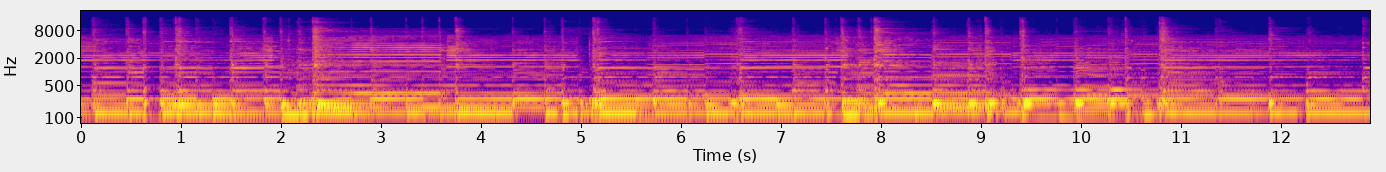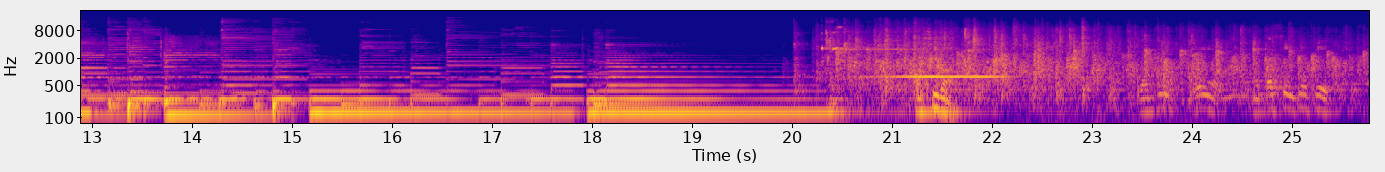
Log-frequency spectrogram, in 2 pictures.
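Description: Acoustic guitar strumming chords under a clarinet holding long melody notes, an instrumental passage of a live acoustic song. The music stops about 20 seconds in and gives way to voices and room noise.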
